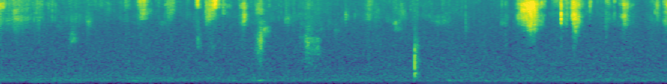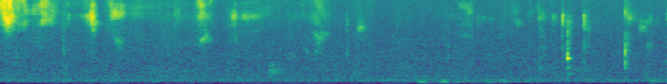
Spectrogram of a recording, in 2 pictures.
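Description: Hands rub cream into bare skin, with soft wet squishing sounds close to the microphone.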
